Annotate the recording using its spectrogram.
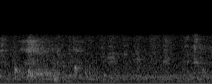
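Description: Two dogs, a young puppy and an adult, playing together, with a few short, faint play noises in the first second.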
